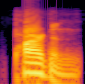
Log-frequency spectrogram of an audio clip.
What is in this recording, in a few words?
"pardon", American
